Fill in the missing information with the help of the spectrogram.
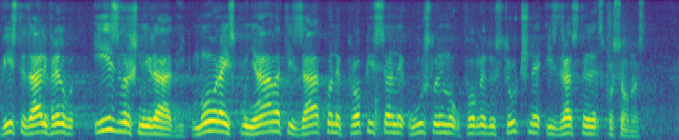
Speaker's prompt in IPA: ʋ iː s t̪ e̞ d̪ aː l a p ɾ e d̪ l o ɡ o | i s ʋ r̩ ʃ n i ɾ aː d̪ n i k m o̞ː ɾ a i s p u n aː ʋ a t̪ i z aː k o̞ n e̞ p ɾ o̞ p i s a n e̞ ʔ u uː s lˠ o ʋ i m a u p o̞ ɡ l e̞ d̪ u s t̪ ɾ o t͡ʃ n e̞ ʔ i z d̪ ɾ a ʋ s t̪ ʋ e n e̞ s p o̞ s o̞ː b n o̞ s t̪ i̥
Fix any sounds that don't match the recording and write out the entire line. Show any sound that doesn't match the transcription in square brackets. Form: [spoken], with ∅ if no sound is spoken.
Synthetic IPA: ʋ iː s t̪ e̞ d̪ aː l [i] p ɾ e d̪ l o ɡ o | i [z] ʋ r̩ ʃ n i ɾ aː d̪ n i k m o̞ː ɾ a i s p u [ɲ] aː ʋ a t̪ i z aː k o̞ n e̞ p ɾ o̞ p i s a n e̞ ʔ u uː s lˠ o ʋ i m a u p o̞ ɡ l e̞ d̪ u s t̪ ɾ [u] t͡ʃ n e̞ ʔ i z d̪ ɾ a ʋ s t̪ ʋ e n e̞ s p o̞ s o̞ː b n o̞ s t̪ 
